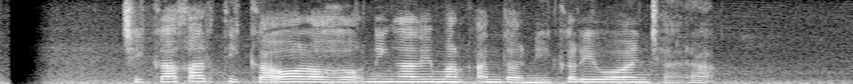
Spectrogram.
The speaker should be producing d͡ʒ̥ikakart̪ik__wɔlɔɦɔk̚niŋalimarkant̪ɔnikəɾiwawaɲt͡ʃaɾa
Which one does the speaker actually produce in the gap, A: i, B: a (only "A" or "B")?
B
